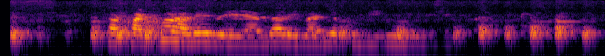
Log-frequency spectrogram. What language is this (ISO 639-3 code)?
lug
